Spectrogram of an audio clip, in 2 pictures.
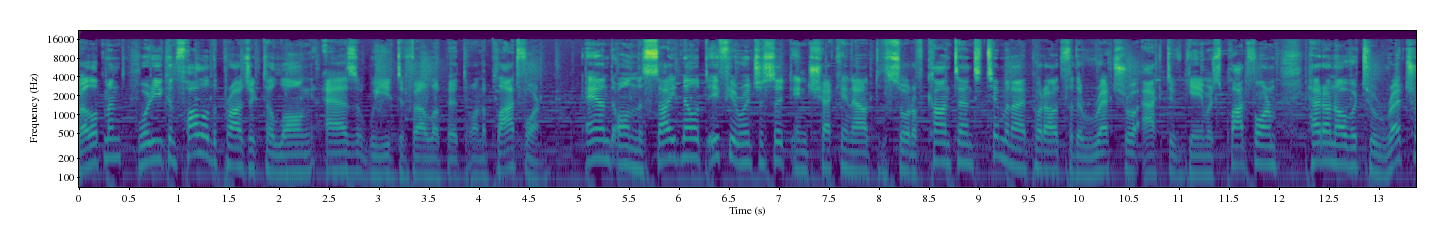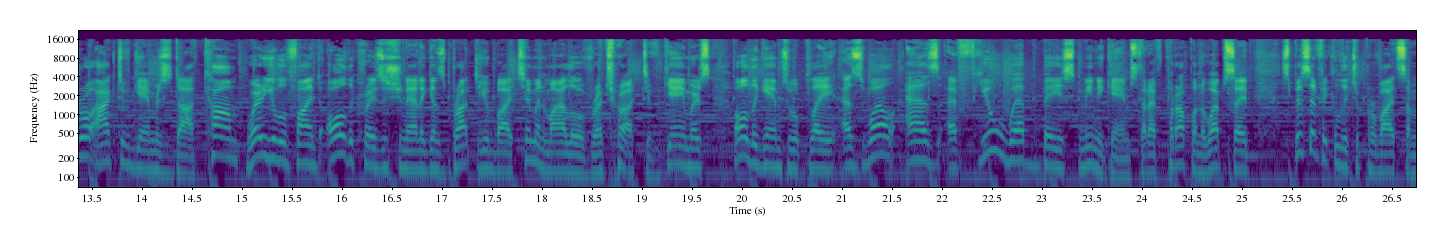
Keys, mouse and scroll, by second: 2.0 middle click, 2.5 scroll down 1, 2.7 scroll up 1, 2.9 middle click, 7.0 right click, 8.8-10.9 typing, 11.8 right click, 13.1-13.8 typing.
